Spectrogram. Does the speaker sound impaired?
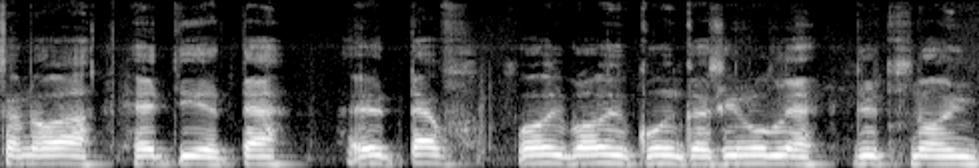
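Yes: cerebral palsy; from birth, hypoxia when stuck on mother's tailbone during delivery, mainly mobility impairment, limits movement, speech; Nigerian assistant acts as hands for 7 years, turns book pages, helps make sign of cross; somewhat unclear, self-described.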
